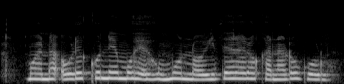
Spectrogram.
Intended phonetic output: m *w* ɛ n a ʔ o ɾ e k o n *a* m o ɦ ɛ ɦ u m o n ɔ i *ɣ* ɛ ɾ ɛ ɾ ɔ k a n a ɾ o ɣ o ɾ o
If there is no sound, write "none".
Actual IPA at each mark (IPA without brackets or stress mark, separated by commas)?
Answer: w, e, ð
